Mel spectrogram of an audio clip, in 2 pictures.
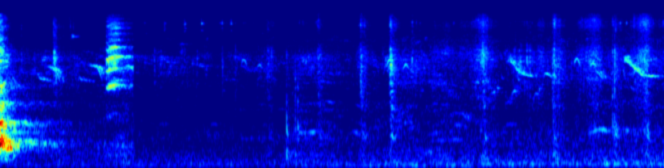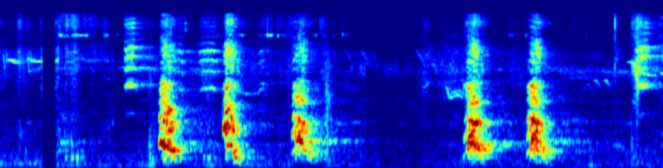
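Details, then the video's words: Golden Retriever Tiger, reacting fearfully to a peacock: a quiet opening with faint high tones, then a run of about six loud, harsh barks grouped in pairs. "Tiger dar raha hai peacock se"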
